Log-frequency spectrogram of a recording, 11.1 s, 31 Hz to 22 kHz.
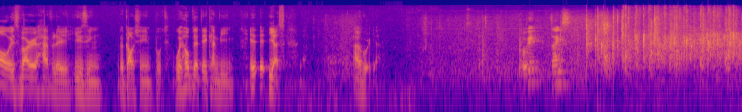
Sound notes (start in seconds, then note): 8.7 applause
